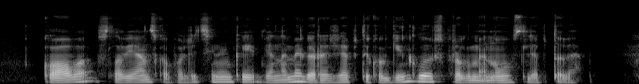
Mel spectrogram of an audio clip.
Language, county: Lithuanian, Kaunas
